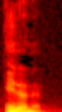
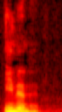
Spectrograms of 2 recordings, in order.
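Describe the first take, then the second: No difference in how they are said.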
